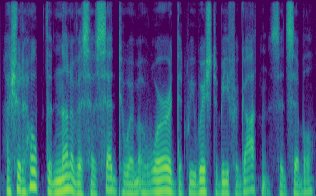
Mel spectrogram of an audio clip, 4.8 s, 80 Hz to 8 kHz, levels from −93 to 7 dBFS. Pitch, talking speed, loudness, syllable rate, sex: 115 Hz, 265 wpm, -18 LUFS, 5.5 syllables/s, male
